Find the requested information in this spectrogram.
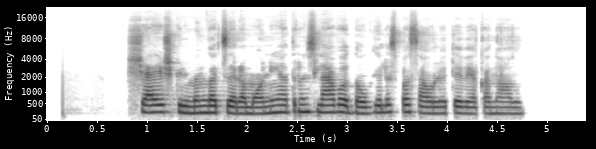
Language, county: Lithuanian, Alytus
